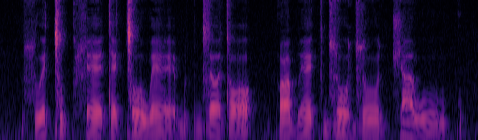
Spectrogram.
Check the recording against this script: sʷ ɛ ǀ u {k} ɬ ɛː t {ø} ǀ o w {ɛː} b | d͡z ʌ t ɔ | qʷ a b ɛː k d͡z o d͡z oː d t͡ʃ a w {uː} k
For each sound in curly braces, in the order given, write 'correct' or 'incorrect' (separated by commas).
correct, incorrect, correct, correct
